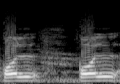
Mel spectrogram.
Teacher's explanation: دو نقطوں والے کاف کو اوپر یعنی کہ موٹا کر کے پڑھا جاتا ہے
